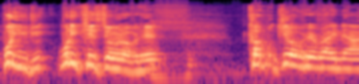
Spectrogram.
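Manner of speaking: put-on high, loud drill-sergeant shout at the kids; mock military yell. Sergeant major catches kids smoking behind the greenhouse, hammed-up high loud yell. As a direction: yell at the kids like you caught them red-handed.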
